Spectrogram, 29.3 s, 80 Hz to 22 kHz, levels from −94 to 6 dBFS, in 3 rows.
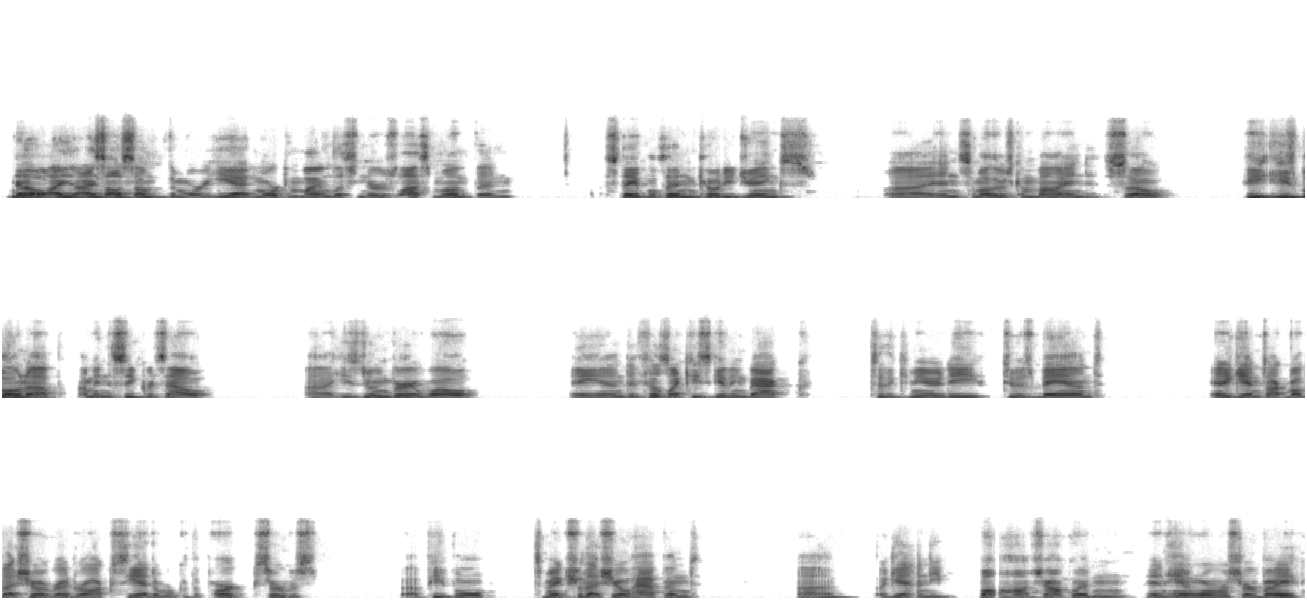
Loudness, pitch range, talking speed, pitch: -25 LUFS, 95-120 Hz, 180 wpm, 105 Hz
